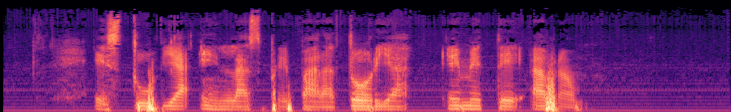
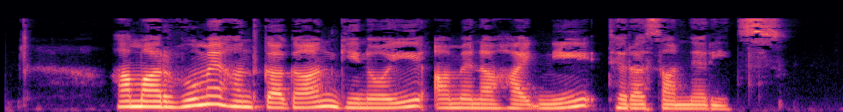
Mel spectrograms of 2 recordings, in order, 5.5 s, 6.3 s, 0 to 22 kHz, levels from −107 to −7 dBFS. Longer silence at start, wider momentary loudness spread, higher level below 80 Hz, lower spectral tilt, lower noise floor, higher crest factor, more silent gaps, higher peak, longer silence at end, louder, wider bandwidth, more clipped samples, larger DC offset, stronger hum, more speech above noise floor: second, 0.45 s vs 0.9 s; first, 15 LU vs 12 LU; first, -38 dBFS vs -58 dBFS; about the same, -5 dB/octave vs -6 dB/octave; first, -58 dBFS vs -54 dBFS; about the same, 20 dB vs 16 dB; neither; about the same, -2 dBFS vs -4 dBFS; first, 1.1 s vs 0.5 s; about the same, -21 LUFS vs -20 LUFS; first, 15 kHz vs 11.5 kHz; neither; neither; neither; first, 38 dB vs 34 dB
